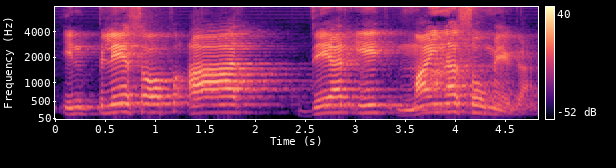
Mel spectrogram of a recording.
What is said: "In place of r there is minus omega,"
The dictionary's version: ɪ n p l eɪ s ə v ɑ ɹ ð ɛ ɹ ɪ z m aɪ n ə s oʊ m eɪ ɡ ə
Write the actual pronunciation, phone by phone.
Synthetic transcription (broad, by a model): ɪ n p l eɪ s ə p ɑ ɹ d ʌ ɹ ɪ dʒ m aɪ n ə s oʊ m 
